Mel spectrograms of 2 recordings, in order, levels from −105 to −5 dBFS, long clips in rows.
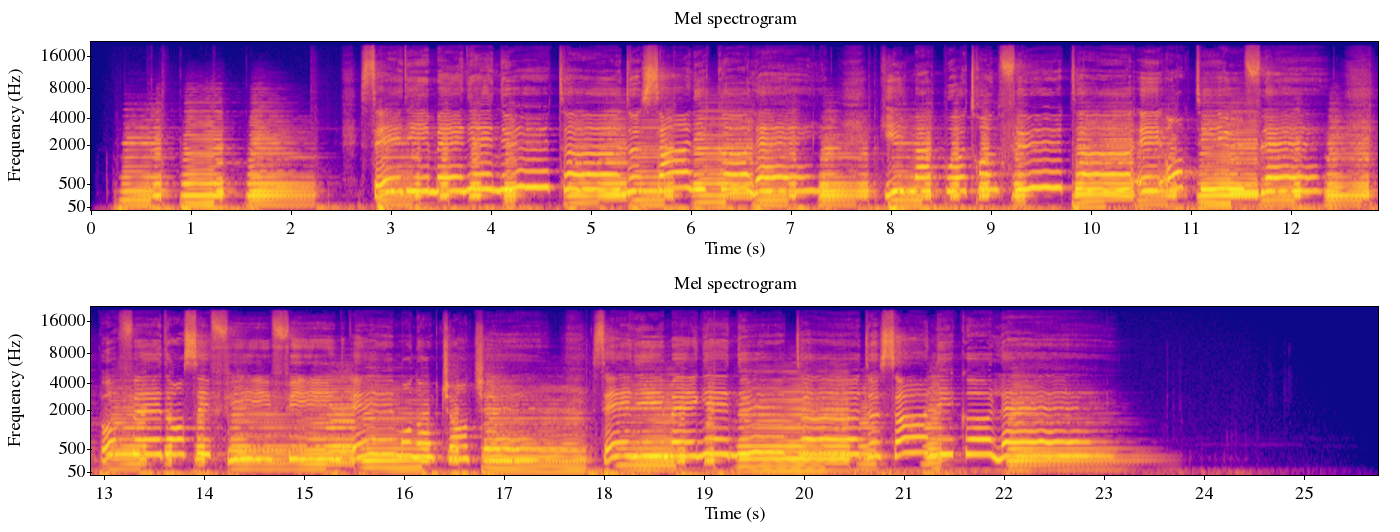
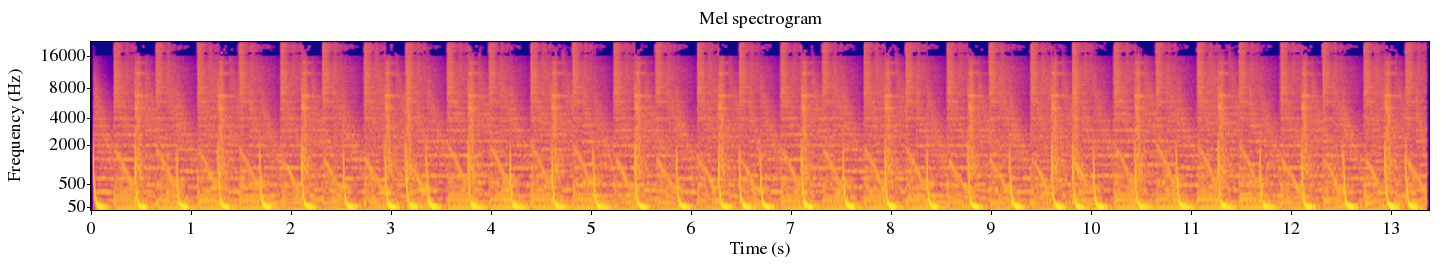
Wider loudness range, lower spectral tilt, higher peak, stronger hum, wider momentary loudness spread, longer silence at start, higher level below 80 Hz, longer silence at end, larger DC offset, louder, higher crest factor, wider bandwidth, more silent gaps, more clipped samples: first, 3 LU vs 0 LU; about the same, -5 dB/octave vs -4 dB/octave; about the same, -2 dBFS vs -2 dBFS; neither; first, 7 LU vs 2 LU; first, 0.25 s vs 0 s; second, -32 dBFS vs -18 dBFS; first, 2.4 s vs 0 s; second, under 0.1% vs 0.4%; about the same, -15 LUFS vs -16 LUFS; about the same, 14 dB vs 14 dB; about the same, 19.5 kHz vs over 20 kHz; neither; neither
